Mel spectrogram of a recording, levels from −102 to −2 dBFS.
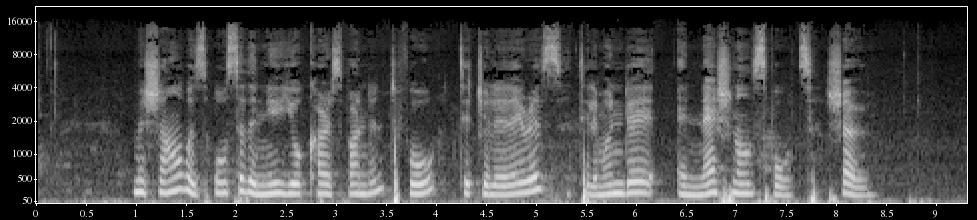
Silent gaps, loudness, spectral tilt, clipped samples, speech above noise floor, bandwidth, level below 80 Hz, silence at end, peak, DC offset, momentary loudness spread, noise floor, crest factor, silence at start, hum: none; -20 LUFS; -5 dB/octave; under 0.1%; 25 dB; 15.5 kHz; -30 dBFS; 0.35 s; -2 dBFS; under 0.1%; 6 LU; -44 dBFS; 18 dB; 0.45 s; none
